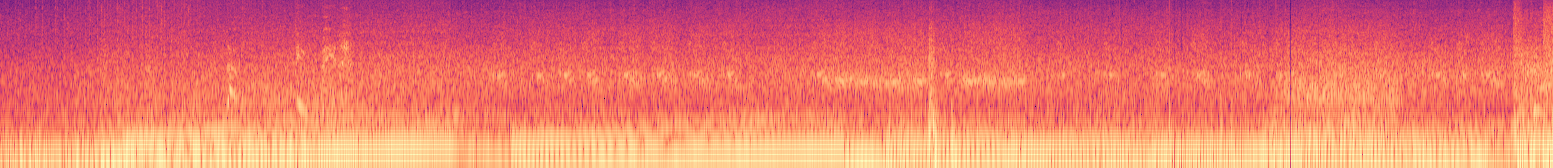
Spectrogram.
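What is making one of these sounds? A van engine revs up repeatedly as it shifts through gears.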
